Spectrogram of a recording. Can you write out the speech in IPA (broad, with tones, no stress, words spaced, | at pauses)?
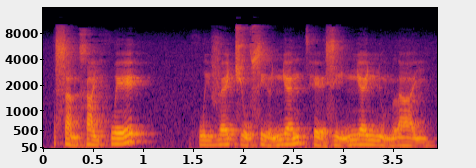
sa˧˩nxa˨˩jhwe˨˦ | hwi˨˩vɛ˨˦t͡ɕo˧˩w si˧˩ə̯ɲɛ˨˦n t̪ʰe˧˩zi˧˩ ɲɛ˧ɲo˧˩mla˨˩j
